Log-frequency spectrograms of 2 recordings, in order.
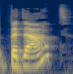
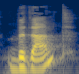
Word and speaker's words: bedankt: Bedankt. Bedankt?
